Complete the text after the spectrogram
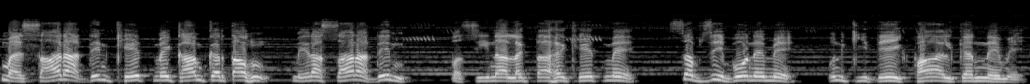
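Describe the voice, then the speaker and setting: A man voicing a poor, worried village farmer in a cartoon story, complaining in a plaintive, deliberate way. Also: high voice, sharp tone, dull audio, exaggerated voice. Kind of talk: cartoon moral story acting.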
